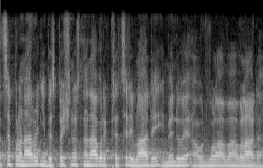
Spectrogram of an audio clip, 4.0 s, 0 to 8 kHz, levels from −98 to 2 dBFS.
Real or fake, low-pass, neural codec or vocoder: real; 7.2 kHz; none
